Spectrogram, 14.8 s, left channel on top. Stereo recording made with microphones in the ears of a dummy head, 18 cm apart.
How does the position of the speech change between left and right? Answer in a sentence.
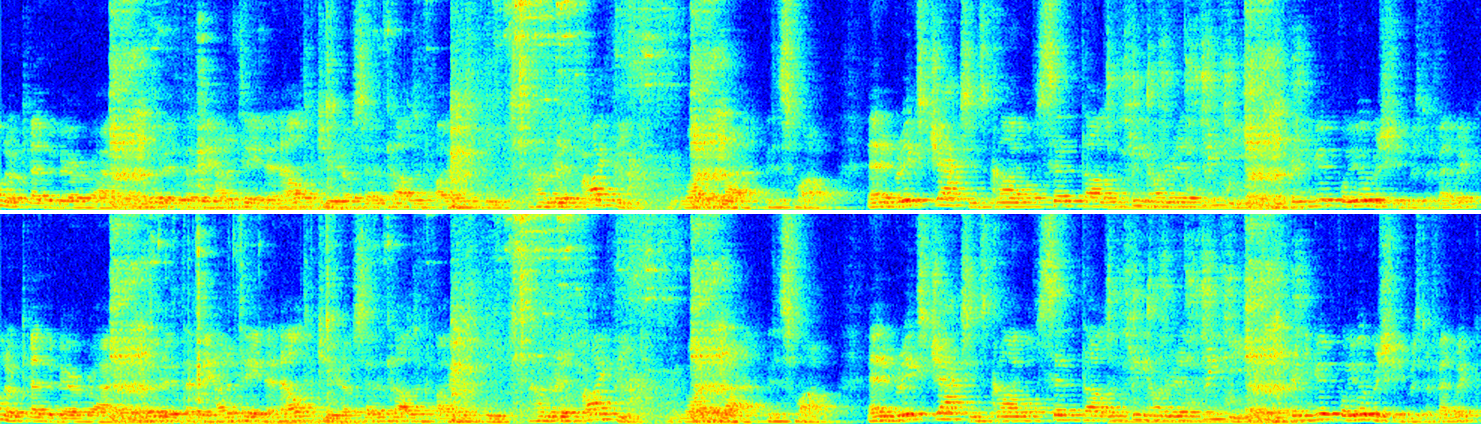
You can hear the speech go left and come back.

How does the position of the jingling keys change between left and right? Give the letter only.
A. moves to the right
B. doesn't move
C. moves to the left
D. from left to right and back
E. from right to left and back
C.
